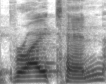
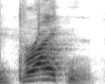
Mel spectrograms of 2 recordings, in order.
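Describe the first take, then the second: First: The vowel between T and N is full. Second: The vowel between T and N is reduced. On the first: The speaker calls it wrong. "I don't say brighten" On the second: The speaker calls it right. "I say brighten"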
